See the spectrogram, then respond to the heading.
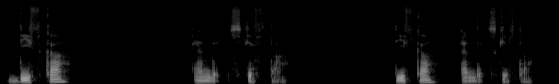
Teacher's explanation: the last rule for the letter P is before the letters K and T, it becomes an F sound.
